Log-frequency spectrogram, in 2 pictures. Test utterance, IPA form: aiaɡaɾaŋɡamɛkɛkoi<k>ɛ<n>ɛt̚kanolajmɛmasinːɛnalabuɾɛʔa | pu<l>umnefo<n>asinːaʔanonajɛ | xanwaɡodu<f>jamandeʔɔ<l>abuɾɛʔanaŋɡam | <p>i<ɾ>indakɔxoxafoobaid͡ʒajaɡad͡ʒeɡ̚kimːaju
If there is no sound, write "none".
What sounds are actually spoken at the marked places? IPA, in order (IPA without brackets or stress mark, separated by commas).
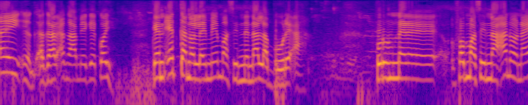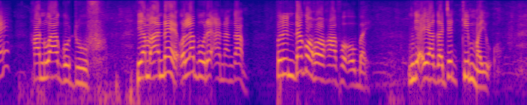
k, n, ɾ, m, f, l, p, ɾ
